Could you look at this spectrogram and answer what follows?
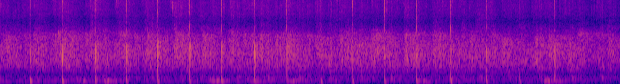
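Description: An audience at a convention applauds winners with a steady patter of clapping, a thin, fairly distant crowd sound with individual claps standing out in a loose rhythm throughout.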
